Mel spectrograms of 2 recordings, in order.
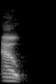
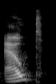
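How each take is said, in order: First: The word is said fast with the T dropped. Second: The word is said carefully with its final T. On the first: "if you get a Canadian going fast enough, he'll just say out" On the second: "So we say the word out"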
